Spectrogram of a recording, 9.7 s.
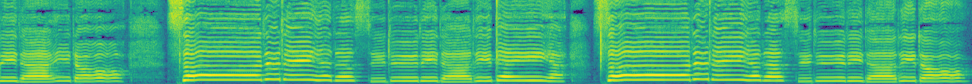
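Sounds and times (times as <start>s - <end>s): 
soprano singing: 0.0s - 9.7s.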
